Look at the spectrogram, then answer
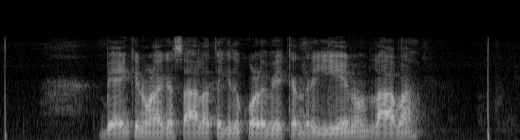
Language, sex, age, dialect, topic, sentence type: Kannada, male, 36-40, Dharwad Kannada, banking, question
